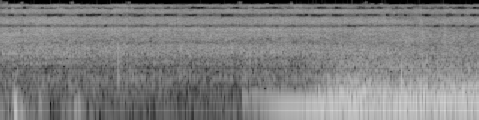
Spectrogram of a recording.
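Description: Wrap frying in a smoking hot pan, a steady close sizzle and hiss that thickens with crackling after a moment.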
